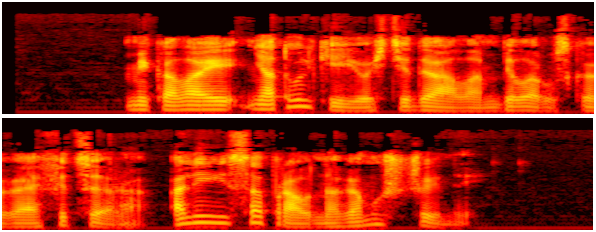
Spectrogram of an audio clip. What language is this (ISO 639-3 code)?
bel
